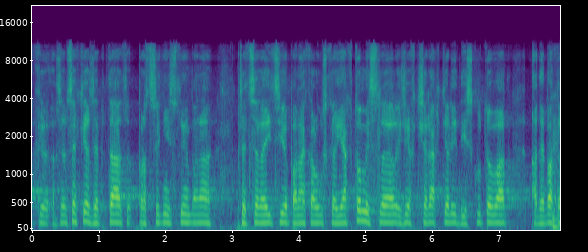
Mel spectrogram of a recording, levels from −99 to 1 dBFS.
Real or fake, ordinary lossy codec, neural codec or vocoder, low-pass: real; Opus, 24 kbps; none; 10.8 kHz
